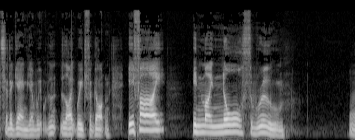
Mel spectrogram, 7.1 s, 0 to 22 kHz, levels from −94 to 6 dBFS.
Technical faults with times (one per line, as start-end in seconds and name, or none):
1.42 dropped buffer (overrun)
